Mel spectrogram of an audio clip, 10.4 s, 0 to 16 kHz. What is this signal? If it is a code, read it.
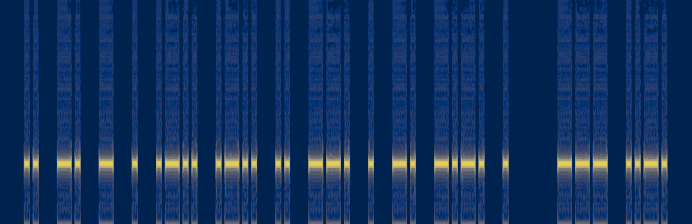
Morse code, heard as a keyed tone, about 18 wpm, spaced as for 15 wpm, 1000 Hz. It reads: INTELLIGENCE OF
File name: qotdfiles / 15wpm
